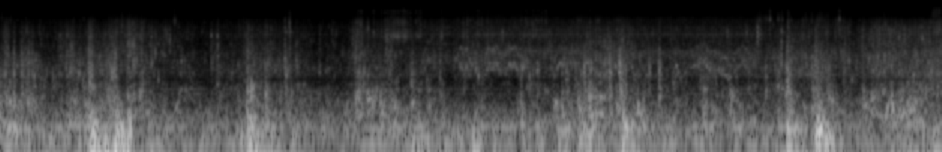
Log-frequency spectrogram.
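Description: Waves lapping and slapping against a bass boat's hull, with wind buffeting the microphone; heavier thumps come about a second in and again near the end.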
